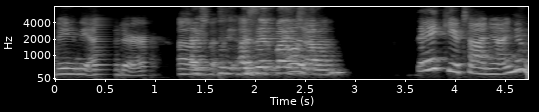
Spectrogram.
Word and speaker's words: Azerbaijan: Which is the greatest thing about being the editor of Actually, Azerbaijan.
